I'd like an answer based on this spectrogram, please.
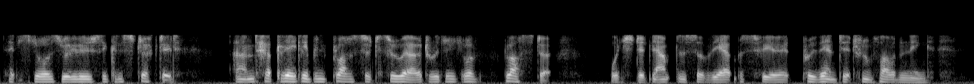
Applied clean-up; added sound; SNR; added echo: neural diffusion model UNIVERSE++.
